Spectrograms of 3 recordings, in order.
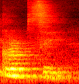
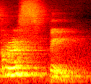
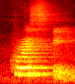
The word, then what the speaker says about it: crispy: confused and we say we say it cripsy but the correct way to say is crispy crispy don't worry at first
